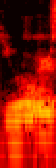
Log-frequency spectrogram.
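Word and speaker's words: Euler: e as its power which is ul's number or Oiler number depending on who you ask how they say it um but that it's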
